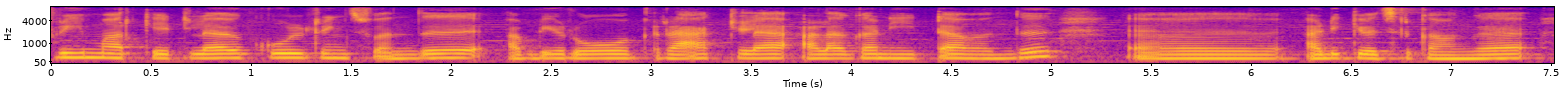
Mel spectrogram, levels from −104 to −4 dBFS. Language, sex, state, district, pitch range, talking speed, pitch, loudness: Tamil, female, Tamil Nadu, Kanyakumari, 170-185 Hz, 95 wpm, 175 Hz, -17 LUFS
